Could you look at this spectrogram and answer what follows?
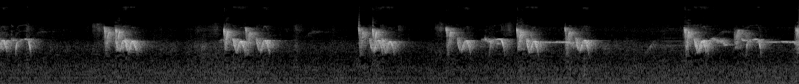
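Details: Contest-singing scarlet-backed flowerpecker in captivity, delivering shrill high twittering phrases of quick descending strokes, each burst lasting under a second, with near-silent gaps of about a second between.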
